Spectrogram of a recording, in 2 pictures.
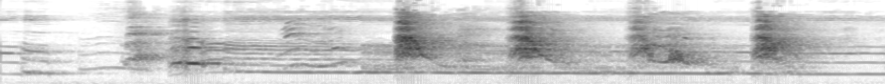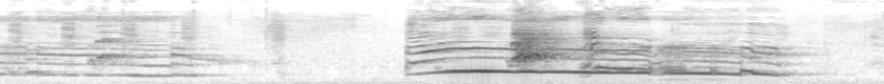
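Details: A male dog dedicating himself to a howling session: a long, sustained mid-pitched howl lasting about five seconds with rougher bursts woven through it, then a short pause and a second, slightly rising howl; a steady low hum underneath.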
